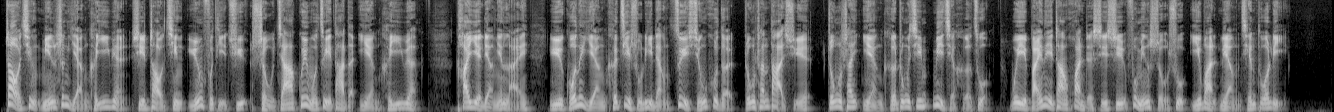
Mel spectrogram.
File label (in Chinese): 男 医院广告; 肇庆民生眼科医院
